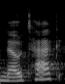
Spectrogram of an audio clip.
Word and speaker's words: Knotek: It's about Michelle Notek, and her last name is spelled Knotek.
